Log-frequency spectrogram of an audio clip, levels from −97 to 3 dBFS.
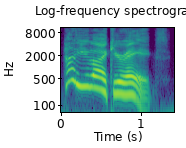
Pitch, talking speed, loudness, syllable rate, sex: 235 Hz, 210 wpm, -14 LUFS, 4.0 syllables/s, female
